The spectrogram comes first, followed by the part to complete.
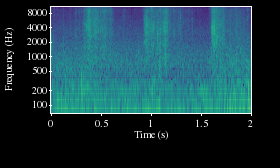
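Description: Footsteps on grass and dry leaves: three rustling steps about half a second apart, over a steady low rumble.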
